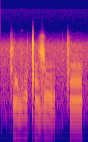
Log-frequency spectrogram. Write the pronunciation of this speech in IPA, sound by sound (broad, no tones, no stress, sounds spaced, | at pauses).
t͡ɕ ɔ̃ v w ə˞ ǀ ã ʐ ə˞ | t͡s ã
